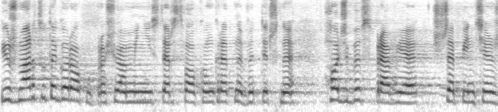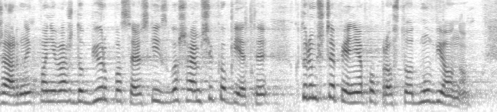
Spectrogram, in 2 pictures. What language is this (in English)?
Polish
